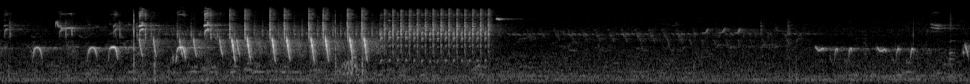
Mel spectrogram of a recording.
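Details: Nightingale singing on a May day in thunderstorm season, during a rest stop on a hike along the Seversky Donets river. Rapid repeated whistled notes, then a dense buzzy trill, then quieter scattered high whistles.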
